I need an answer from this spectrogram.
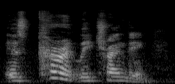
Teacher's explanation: the N kills the T there's no T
